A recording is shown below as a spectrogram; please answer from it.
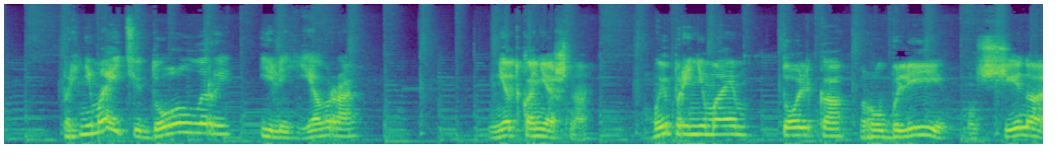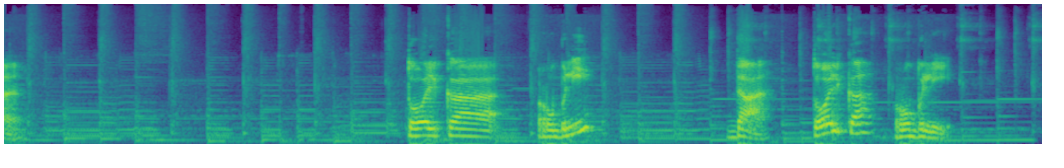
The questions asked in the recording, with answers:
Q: Принимаете доллары или евро?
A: Нет, конечно. Мы принимаем только рубли, мужчина.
